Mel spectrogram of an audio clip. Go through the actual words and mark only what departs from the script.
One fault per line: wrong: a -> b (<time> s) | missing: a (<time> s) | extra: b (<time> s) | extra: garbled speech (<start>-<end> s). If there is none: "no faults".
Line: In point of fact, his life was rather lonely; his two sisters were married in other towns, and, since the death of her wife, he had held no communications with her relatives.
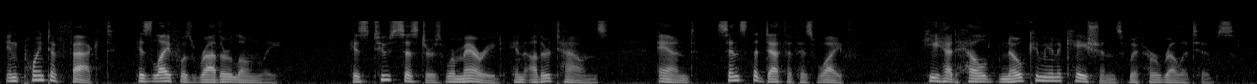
wrong: her -> his (8.0 s)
